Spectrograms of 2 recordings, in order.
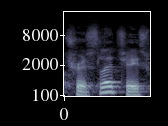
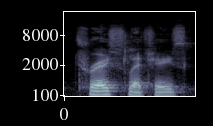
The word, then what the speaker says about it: tres leches: And we don't call it trese leches. We call it t leches cake.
